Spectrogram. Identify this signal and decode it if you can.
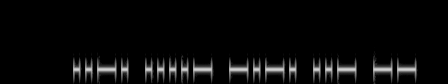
Morse code, heard as a keyed tone, about 20 wpm, 700 Hz. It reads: F4CUM
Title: DXCC-100 Call Signs - 5 Characters - Repeated 2x - 20wpm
